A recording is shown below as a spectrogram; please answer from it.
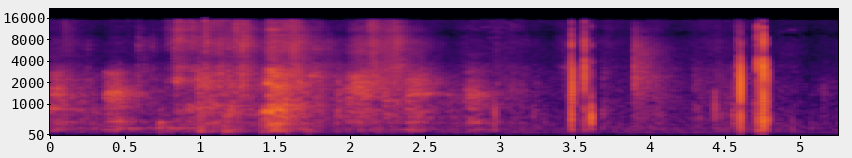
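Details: Rough play between a big dog and a little dog: soft breathy growls and scuffles early on, then two sharp, loud yipping bursts near the end.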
